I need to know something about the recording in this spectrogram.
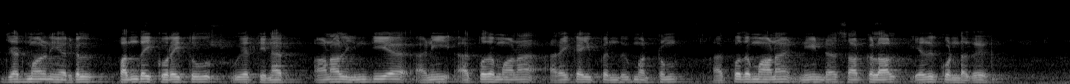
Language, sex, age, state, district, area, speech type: Tamil, male, 45-60, Tamil Nadu, Krishnagiri, rural, read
